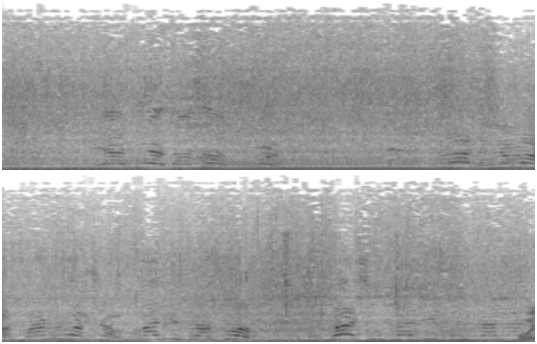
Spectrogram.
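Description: Off-road buggy's engine revving hard in two long surges as it tries and fails to climb a muddy slope under power.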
